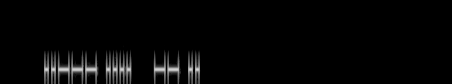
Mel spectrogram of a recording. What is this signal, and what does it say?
Morse code, heard as a keyed tone, about 36 wpm, 700 Hz. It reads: 2H MI
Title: Winter Field Day Exchanges Encore 35wpm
